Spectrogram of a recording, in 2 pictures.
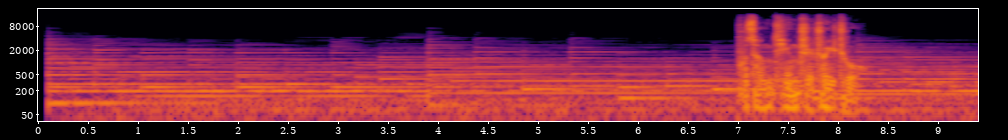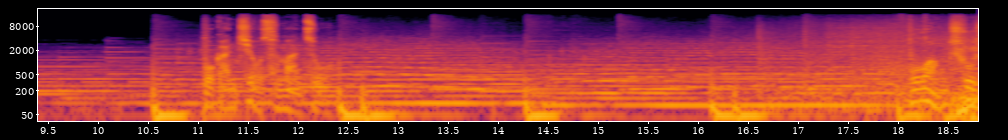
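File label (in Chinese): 广告_汽车_大气; 帝豪GL2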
